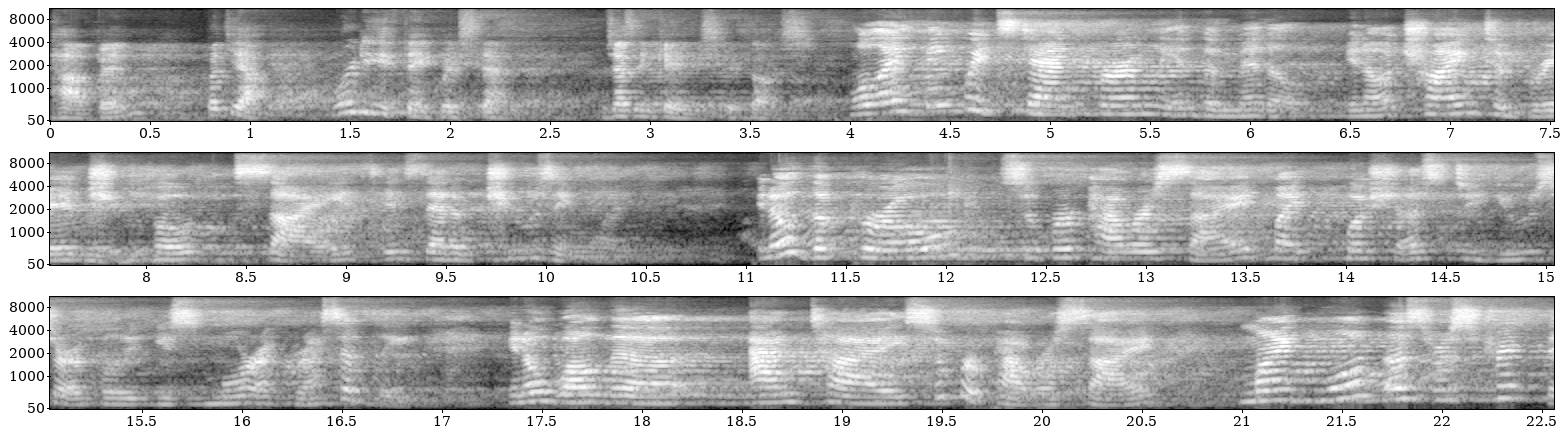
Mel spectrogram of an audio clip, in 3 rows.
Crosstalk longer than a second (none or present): none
